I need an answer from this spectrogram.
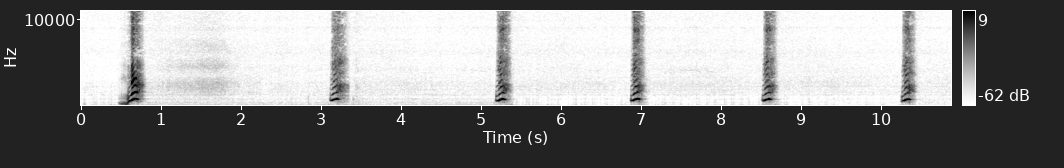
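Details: Dog barking in its sleep early on a dark January morning at 6:15 AM; six short, muffled yips, each with a brief upward sweep, spaced about two seconds apart in an otherwise silent room.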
